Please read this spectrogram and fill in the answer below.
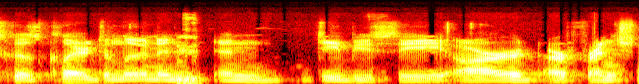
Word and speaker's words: Debussy: That's how you pronounce that? Yeah. It's not Debussy. No, it's not Debussy. Debussy.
